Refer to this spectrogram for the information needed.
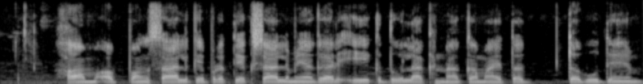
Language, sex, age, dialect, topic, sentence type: Magahi, male, 25-30, Western, banking, question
